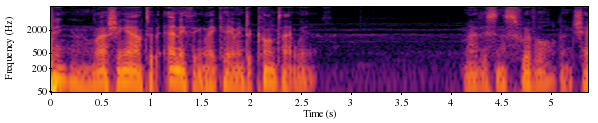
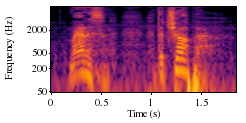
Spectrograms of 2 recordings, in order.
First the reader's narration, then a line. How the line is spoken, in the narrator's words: yelled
